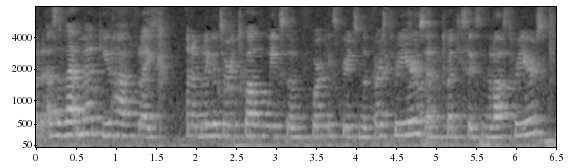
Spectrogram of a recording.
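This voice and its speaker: With room echo audible and light background noise, a woman speaks very fast in a high pitch. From Poland. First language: Polish. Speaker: veterinary medicine student. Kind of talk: casual chat. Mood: relaxed, enthusiastic. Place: home room.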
